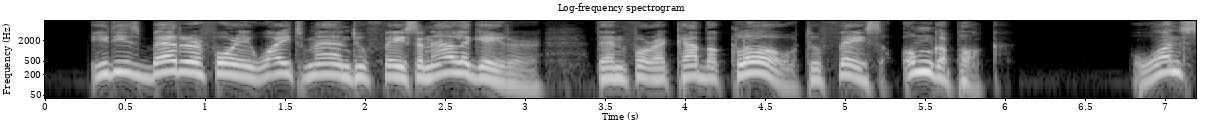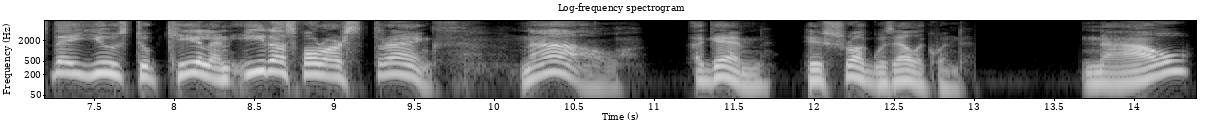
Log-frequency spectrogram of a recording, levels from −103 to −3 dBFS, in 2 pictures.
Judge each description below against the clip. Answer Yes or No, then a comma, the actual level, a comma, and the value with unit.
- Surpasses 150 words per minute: Yes, average, 160 wpm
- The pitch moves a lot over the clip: Yes, wide, 7.8 semitones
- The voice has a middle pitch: Yes, medium, 180 Hz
